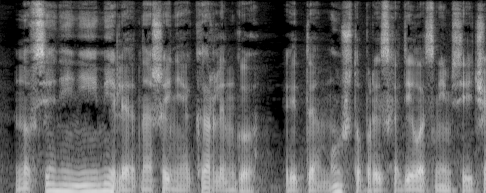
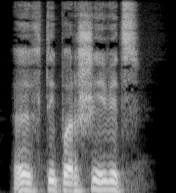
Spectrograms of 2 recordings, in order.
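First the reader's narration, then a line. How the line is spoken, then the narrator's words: Creaky male shout. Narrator (Russian): кричал скрипучий мужской голос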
